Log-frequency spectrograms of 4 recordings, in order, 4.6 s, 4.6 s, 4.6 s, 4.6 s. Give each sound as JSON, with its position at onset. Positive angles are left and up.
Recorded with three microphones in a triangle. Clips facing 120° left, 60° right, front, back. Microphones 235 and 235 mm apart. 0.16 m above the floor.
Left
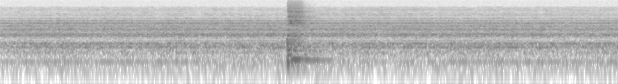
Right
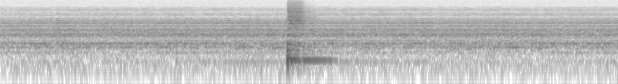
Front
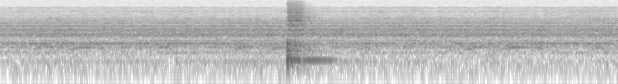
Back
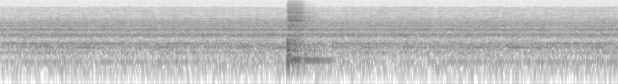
{"t": 2.1, "sound": "a snare drum", "azimuth_deg": -65, "distance_m": 0.7}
